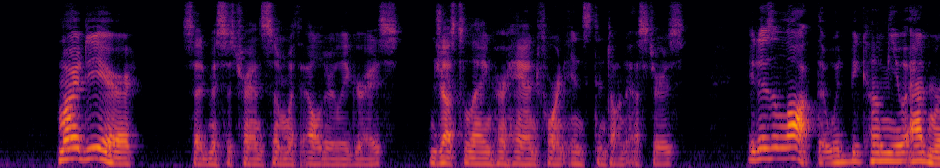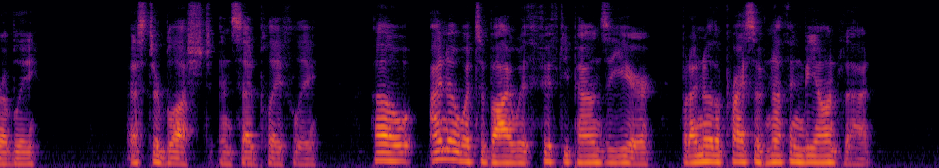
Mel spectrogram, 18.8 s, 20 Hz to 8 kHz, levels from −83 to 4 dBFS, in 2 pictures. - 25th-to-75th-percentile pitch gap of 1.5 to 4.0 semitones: No, average, 5.1 semitones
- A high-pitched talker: No, low, 115 Hz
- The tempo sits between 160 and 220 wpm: Yes, average, 165 wpm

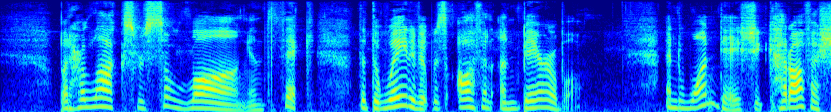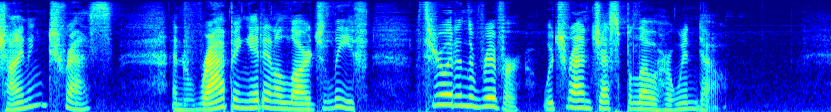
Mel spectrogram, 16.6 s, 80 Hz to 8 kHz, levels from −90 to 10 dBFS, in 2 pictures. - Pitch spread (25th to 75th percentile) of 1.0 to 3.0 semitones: No, average, 4.3 semitones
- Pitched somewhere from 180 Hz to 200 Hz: Yes, medium, 185 Hz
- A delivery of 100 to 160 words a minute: Yes, average, 155 wpm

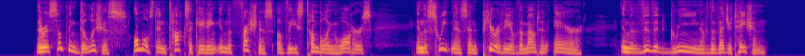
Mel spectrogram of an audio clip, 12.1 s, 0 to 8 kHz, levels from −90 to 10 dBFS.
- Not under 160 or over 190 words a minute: No, average, 145 wpm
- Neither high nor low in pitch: Yes, medium, 145 Hz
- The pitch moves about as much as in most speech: Yes, average, 4.2 semitones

